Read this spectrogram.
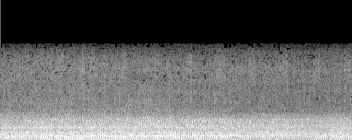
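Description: A motorcycle engine hums steadily up close, its pitch easing slightly.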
